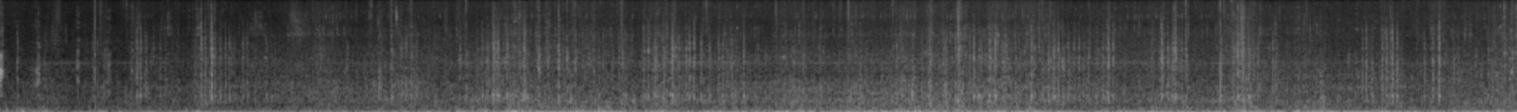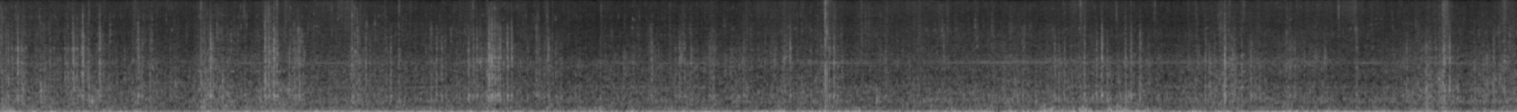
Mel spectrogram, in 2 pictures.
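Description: Open safari vehicle driving along a bumpy dirt track: a steady low engine drone with frequent knocks and rattles from the body jolting over the ruts.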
